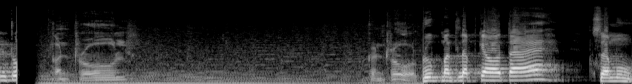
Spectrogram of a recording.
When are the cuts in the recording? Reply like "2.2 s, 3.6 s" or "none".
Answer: 4.2 s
